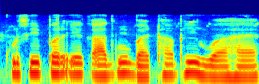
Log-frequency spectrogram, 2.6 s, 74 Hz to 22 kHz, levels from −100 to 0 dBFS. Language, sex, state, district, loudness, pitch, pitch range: Hindi, male, Jharkhand, Palamu, -17 LUFS, 150 Hz, 130-160 Hz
